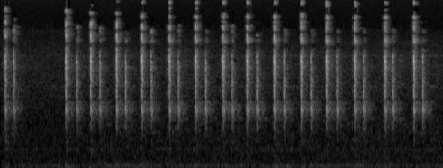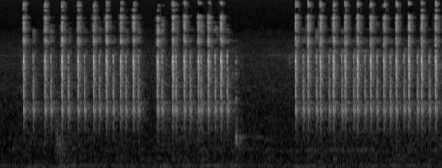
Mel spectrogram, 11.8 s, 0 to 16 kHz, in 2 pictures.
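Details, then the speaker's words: Jaguar XJS V12 suspected stuck fuel injector manually triggered with 12 volts (normally runs on three or four) to shock it free: crisp sharp ticks in bursts, about three a second, with pauses; injector clicks when energized. "let's see if it clicks is clicking so i'm going to do this a couple times now and if we're lucky this will sort of free it up"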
